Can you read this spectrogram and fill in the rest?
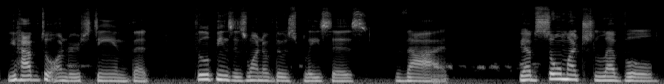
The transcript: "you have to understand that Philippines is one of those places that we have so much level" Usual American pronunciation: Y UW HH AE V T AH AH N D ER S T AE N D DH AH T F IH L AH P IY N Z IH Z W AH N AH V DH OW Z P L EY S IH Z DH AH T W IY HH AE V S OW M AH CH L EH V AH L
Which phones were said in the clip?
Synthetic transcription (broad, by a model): Y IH HH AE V T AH AH N D ER S T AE N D DH AH T F IH L AH P IY N Z IH Z W AH N AH V DH OW Z P L EY S IH Z DH AH T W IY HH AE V S OW M AH CH L EH V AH L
